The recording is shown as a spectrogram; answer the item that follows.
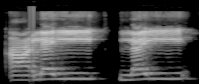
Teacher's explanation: या साकिन से पहले जबर आ गई, इसका मतलब है मोड़ कर अदा करेंगे नरमी से। ठीक, 1.5 सेकंड की काउंट में, अलई, लई, अलैहिम नहीं करेंगे, लै करेंगे, गलत हो जाएगा। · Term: या लीन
